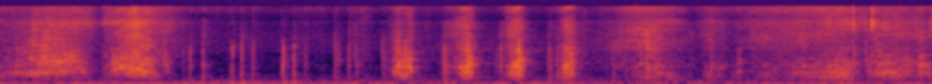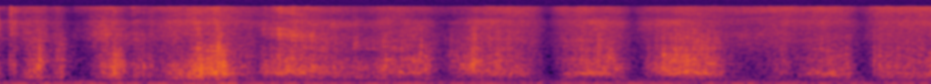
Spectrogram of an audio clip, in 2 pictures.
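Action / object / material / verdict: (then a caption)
scrape / woven upholstery fabric bolster pillow / fabric / none. Long gold nails scratch back and forth along the woven upholstery fabric of a cylindrical striped bolster pillow. The result is a run of quick, dry, raspy strokes centered in the midrange, with a steady low hum underneath.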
